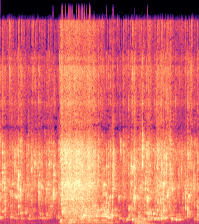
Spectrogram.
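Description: Strong water flow gushing from a tap or hose in a home laundry area, loud and steady for several seconds beneath a person talking.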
